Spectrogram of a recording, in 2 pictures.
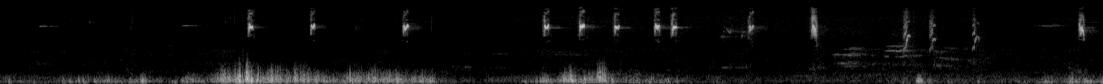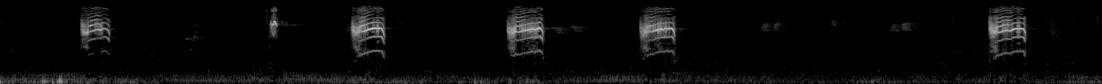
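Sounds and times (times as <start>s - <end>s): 
Oriental magpie-robin song: 1.8s - 4.3s, 5.4s - 11.1s, 11.8s - 12.2s, 12.9s - 15.0s, 16.1s - 17.9s, 20.9s - 21.7s.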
